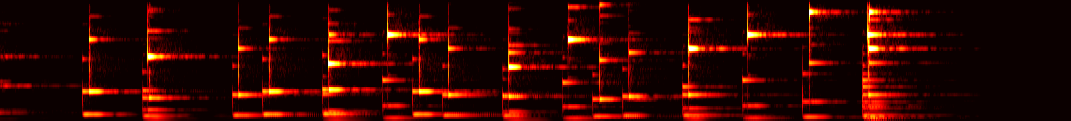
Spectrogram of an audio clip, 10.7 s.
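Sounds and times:
slow music box: 0.0s - 9.8s.

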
